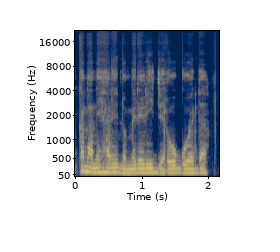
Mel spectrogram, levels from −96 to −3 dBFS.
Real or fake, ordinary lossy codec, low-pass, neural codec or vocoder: fake; none; none; codec, 44.1 kHz, 7.8 kbps, Pupu-Codec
